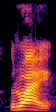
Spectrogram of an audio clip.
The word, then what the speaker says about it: wry: राय, WRY, राय, W के बाद जब भी R आता है तो ज़्यादातर केसेस में वो W साइलेंट रहता है.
